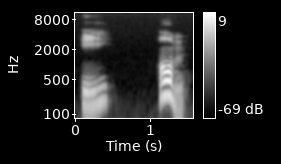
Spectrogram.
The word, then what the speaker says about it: Aeon: It's pronounced E-on, and it is spelt A-E-O-N. Think A, then E, and then on.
